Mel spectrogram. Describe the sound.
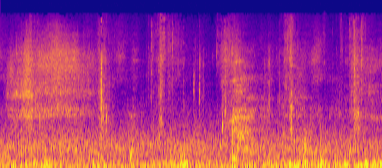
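Footsteps of people walking outdoors along a path lined with tall conifer trees, a faint, steady series of soft crunching steps under a continuous rustling background.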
